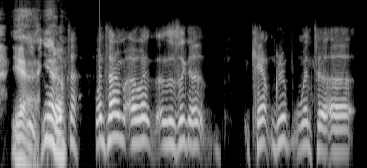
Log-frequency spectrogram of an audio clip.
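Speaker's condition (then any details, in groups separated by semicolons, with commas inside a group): Cerebral palsy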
